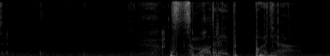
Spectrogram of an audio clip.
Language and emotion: Russian, positive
